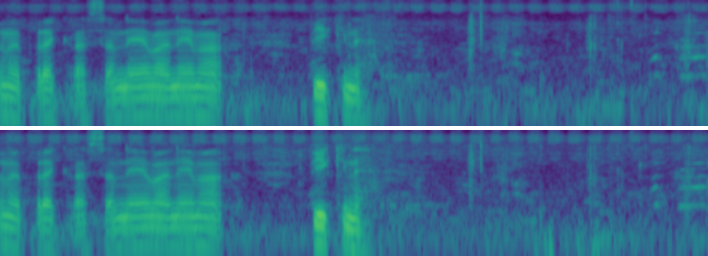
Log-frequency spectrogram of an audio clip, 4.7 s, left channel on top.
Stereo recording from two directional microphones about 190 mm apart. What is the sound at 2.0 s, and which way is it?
Speech, 25° right (ahead or behind).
